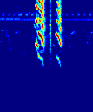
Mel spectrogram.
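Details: Brief pair of harsh, high squawks from a happy Indian ringneck parrot, the first longer, the second shorter, separated by a tiny click.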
